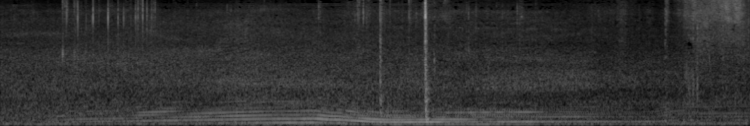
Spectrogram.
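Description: A motor vehicle passing by: its engine grows louder, drops in pitch as it goes past about halfway through, then fades away. A sharp click comes near the middle, about when a car door is opened.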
